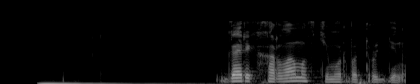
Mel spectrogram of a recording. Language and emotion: Russian, neutral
